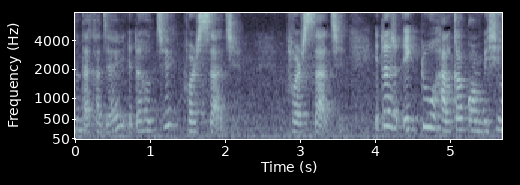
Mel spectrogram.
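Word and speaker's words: Versace: যায় এটা হচ্ছে ভার্সাসাজ ভার্সাচ এটা একটু হালকা কম বেশি হতে পারে তবে আপনি ভার্সেজ ভার্সাসি এরকম করে বলা যাবে না এটা হচ্ছে ভার্সাচ তো এই হচ্ছে দশ টার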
